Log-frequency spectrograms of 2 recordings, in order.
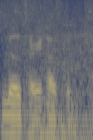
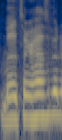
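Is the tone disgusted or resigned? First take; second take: resigned; disgusted. First: It is said with a resigned, knowing tone. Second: It is said with a disgusted tone. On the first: Being married to a soldier is a known hardship. "like you know how it is" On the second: Being married to a soldier is distasteful. "Are you saying that like, ew"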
